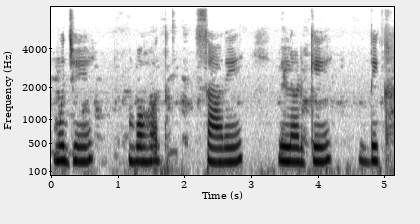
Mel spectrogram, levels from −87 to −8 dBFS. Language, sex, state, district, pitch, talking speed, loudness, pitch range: Hindi, female, Madhya Pradesh, Dhar, 220 Hz, 60 wpm, -16 LUFS, 215-230 Hz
